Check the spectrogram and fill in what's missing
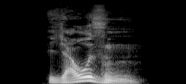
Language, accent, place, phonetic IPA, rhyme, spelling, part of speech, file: German, Germany, Berlin, [ˈjaʊ̯zn̩], -aʊ̯zn̩, Jausen, noun, De-Jausen.ogg
- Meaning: 1. cold meal at afternoon 2. plural of Jause (“snack”)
